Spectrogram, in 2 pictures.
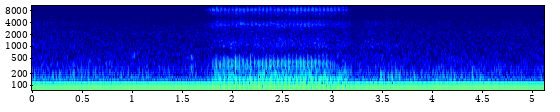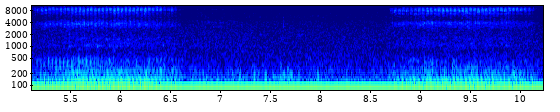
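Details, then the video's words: Cat asleep and snoring: three slow, breathy snores about three and a half seconds apart, airy hiss on top with a low rumble beneath, a constant low hum running throughout. "고양이 코골이cat snoring"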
